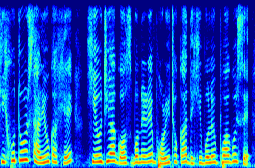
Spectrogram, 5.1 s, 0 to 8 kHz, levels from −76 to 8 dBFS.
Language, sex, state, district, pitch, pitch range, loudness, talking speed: Assamese, female, Assam, Kamrup Metropolitan, 310 Hz, 270-330 Hz, -13 LUFS, 115 wpm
